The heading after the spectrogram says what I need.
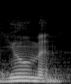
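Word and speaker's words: يُومِن: So that's their language, to say yu'min. The Prophet said yu'min. He didn't pronounce the Hamza.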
